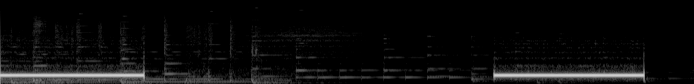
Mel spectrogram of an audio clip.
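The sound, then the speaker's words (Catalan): Ringing tone while placing a telephone call: a long, steady low tone, then a stretch of quieter tones and faint clicks, then the steady tone sounds again and cuts off. “Truquem a l'Asma.”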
